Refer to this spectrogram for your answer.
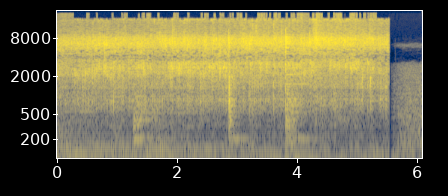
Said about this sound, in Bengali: এখন আমি আমাদের জন্য ভোলা মাছটা ভেজে নিচ্ছি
